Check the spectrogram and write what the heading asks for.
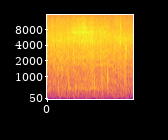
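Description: rain falling outdoors

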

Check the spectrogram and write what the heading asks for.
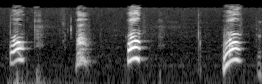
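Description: dog barking

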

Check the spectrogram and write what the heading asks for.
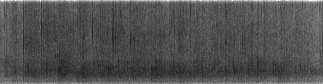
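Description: round of applause

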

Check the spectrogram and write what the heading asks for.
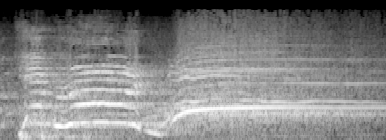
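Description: crowd cheering

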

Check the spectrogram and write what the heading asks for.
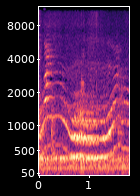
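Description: cat meowing

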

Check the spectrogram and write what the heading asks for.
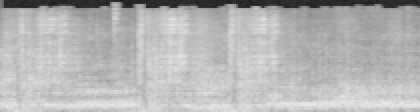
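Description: bear roaring

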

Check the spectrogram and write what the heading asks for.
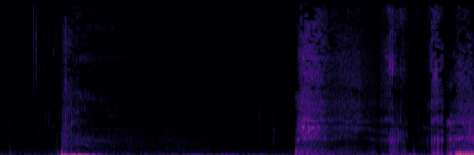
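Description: sniffing

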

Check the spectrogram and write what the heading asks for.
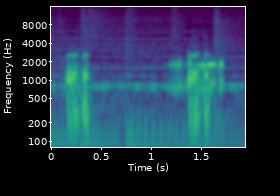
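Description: toad croaking

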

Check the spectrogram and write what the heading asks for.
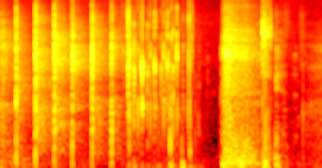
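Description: applause

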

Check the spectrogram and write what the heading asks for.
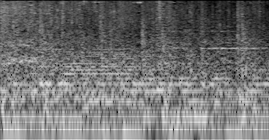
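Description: car crash

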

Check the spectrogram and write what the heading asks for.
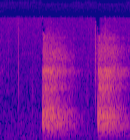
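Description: rifle shot

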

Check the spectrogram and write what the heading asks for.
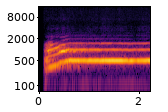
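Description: distant wolf howl

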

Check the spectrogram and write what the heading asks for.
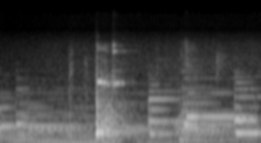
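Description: glass knocked over

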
